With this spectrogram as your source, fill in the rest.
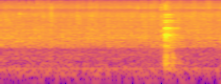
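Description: Onions fry in a pan with a constant hiss of sizzling oil, close and even, broken once by a brief clink of a utensil.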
